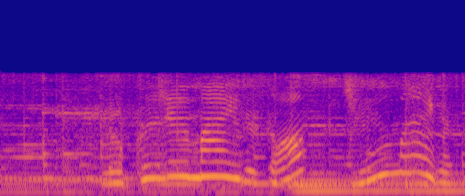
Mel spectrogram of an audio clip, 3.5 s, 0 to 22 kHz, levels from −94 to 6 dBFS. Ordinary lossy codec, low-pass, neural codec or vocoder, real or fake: none; 5.4 kHz; codec, 16 kHz, 2 kbps, X-Codec, HuBERT features, trained on general audio; fake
